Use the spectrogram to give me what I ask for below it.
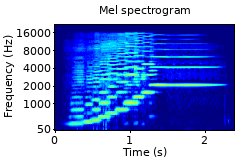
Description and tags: C Harmonica Glassando Up 02
This is a recording I made during a practice session. Played on an M. Hohner Special 20.
C, Key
